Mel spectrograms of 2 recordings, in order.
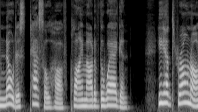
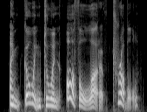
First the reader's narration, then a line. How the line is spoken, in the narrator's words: Tass grumbled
